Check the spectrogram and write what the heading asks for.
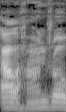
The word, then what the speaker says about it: Alejandro: of dude um Alejandro it's pronounced Alejandro but whatever hope you've been seeing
